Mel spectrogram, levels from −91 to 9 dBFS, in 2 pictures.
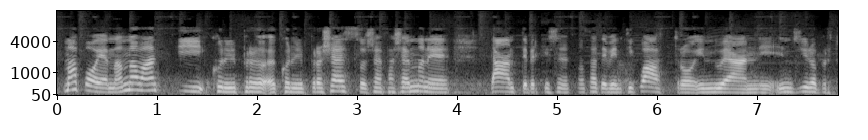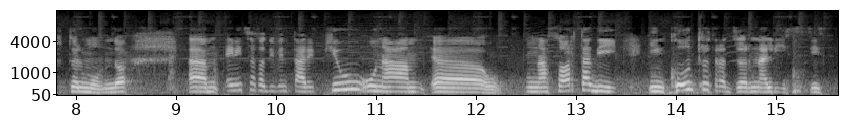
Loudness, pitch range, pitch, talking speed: -17 LUFS, 175-210 Hz, 190 Hz, 160 wpm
